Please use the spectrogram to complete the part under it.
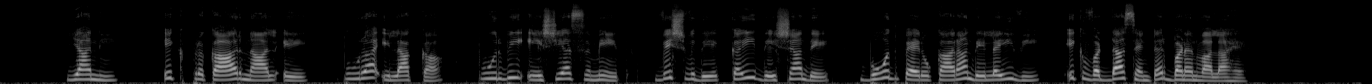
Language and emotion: Punjabi, neutral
